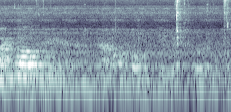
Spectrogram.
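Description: A voice speaking briefly at the start, then a quieter stretch with a single sharp click near the end.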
